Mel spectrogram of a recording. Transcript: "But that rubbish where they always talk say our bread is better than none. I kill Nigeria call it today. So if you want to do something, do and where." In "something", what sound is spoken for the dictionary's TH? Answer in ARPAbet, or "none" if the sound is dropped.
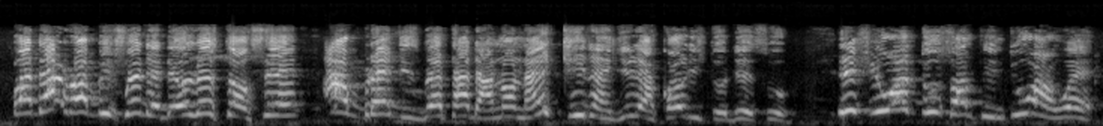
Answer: T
